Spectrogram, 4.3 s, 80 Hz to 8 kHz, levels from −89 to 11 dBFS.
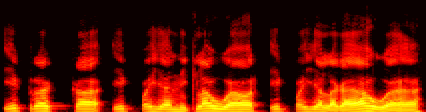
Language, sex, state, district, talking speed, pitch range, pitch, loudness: Hindi, male, Jharkhand, Garhwa, 195 wpm, 145-175 Hz, 160 Hz, -15 LUFS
